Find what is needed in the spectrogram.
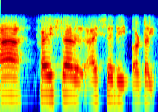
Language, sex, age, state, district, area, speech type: Malayalam, female, 45-60, Kerala, Kasaragod, rural, conversation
